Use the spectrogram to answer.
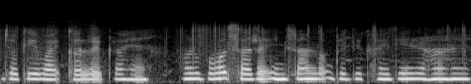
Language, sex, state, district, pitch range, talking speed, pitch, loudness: Hindi, female, Arunachal Pradesh, Longding, 240-255 Hz, 190 wpm, 250 Hz, -11 LUFS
